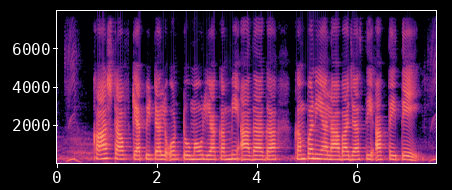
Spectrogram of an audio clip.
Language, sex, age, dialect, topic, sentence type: Kannada, female, 36-40, Central, banking, statement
